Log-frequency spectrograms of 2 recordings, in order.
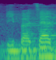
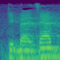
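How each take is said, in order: No difference in how they are said.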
